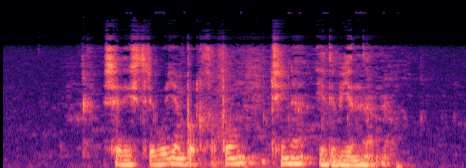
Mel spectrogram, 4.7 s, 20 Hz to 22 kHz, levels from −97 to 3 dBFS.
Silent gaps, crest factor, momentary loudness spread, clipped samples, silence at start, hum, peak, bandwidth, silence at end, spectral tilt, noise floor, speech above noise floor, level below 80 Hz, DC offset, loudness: none; 14 dB; 13 LU; under 0.1%; 0.8 s; none; 0 dBFS; 9.2 kHz; 0.65 s; -5.5 dB/octave; -52 dBFS; 41 dB; -38 dBFS; under 0.1%; -13 LUFS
